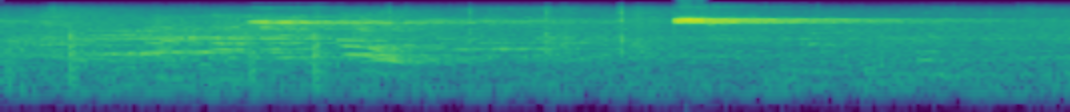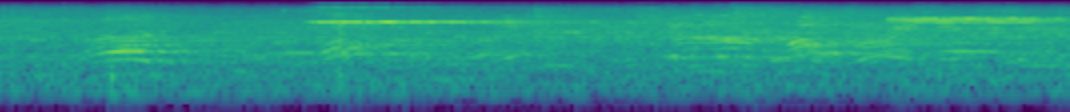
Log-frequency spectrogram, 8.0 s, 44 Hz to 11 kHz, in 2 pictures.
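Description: Wrestling shoes squeaking on the mat in short, high squeaks, the loudest a sharp one about 2.5 s in, under shouting from coaches and spectators echoing around a large hall.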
